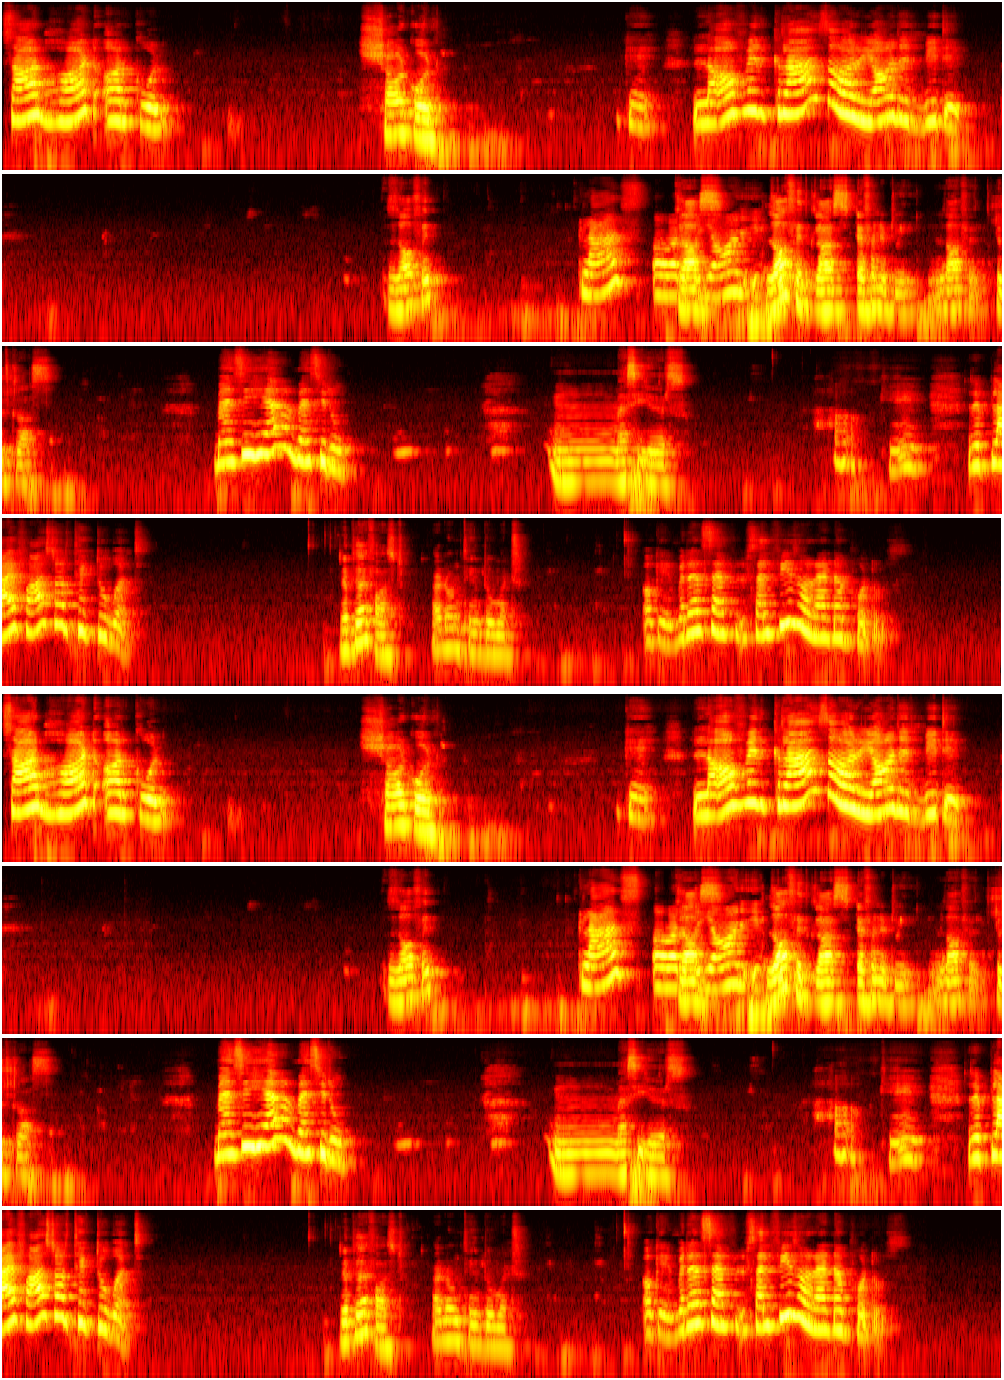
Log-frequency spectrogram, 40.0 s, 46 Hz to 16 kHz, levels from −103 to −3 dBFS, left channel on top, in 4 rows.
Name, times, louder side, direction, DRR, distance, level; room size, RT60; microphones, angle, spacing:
voice 1, 0.0-1.7 6.3-6.5 6.9-9.6 15.8-17.7 22.1-23.5 24.9-25.0 28.3-28.6 28.9-31.3 36.4-38.8, right 3 dB, 40° right, 0.9 m, -25 dB
voice 2, 3.6-4.4 13.8-14.3 16.8-17.2 17.6-19.8 20.1-20.5 23.9-24.1 24.9-25.0 25.4-26.8 33.4-33.9 34.3-35.2, right 1 dB, 30° left, 2.5 m, -28 dB
7.9 x 7.2 x 7.8 m
head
